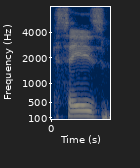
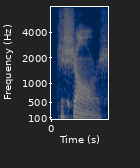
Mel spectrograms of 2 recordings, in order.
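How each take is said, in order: First: The name ends in a plain s sound. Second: The name ends in a soft zheh sound. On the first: This is a common simplified version. "is what some people have said" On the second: This is the original Polish version. "I believe it's about"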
